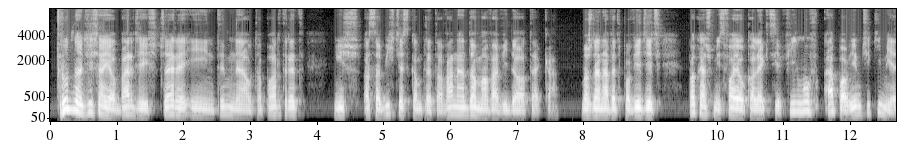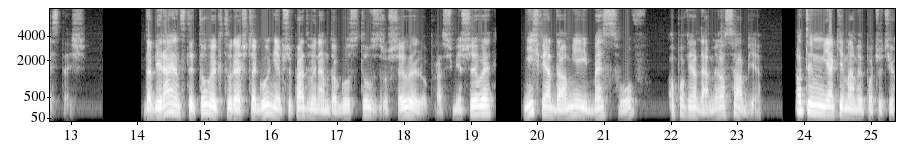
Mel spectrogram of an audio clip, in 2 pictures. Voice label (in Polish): lektor, 50+ lat, głos; lektor, krytyk filmowy; głos rozpoznawalny z TV i radia; Tomasz Raczek; Reklama, narracja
